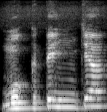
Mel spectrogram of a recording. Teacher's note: ಮುಕ್ತಿಂಚ ಮು ಕಿ ಕೆತ್ತ ಅನುಸ್ವಾರ ಅರ್ಧ ಞ,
